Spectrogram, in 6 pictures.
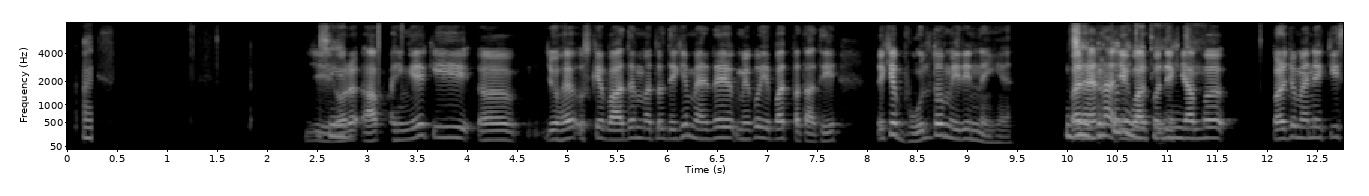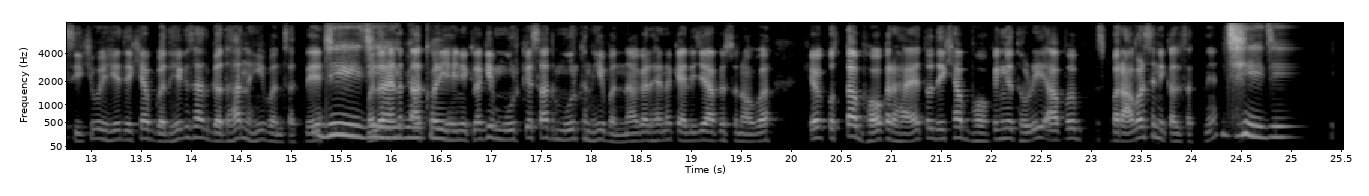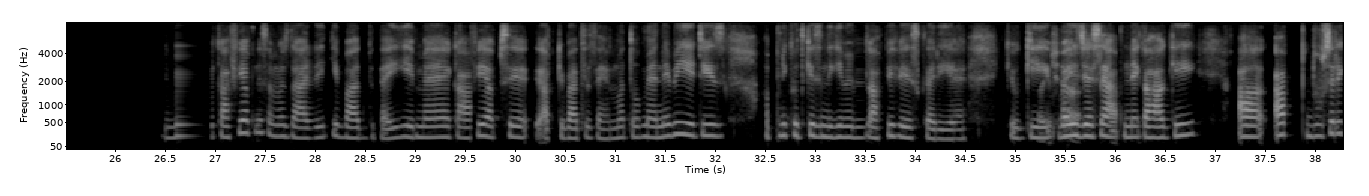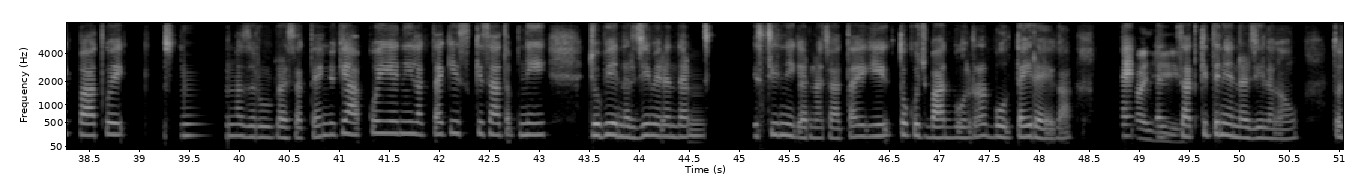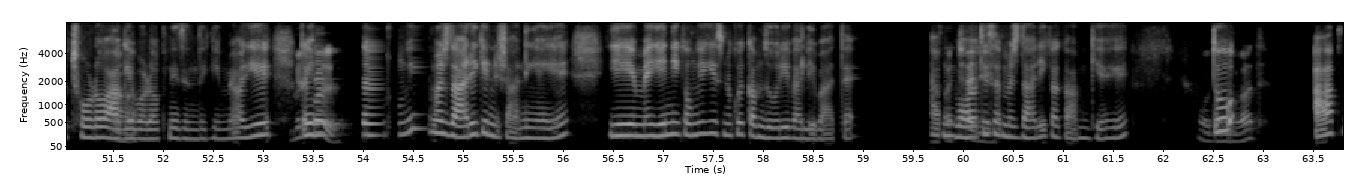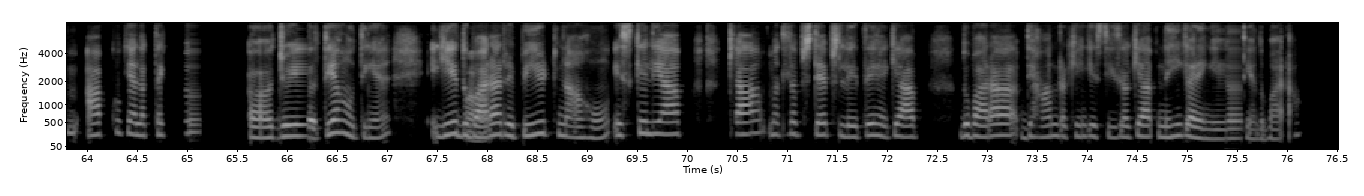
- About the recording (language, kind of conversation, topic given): Hindi, podcast, आपने अपनी गलतियों से क्या सीखा?
- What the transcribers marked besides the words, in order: static; distorted speech; tapping; other noise; laughing while speaking: "जी"; unintelligible speech; in English: "फेस"; in English: "एनर्जी"; in English: "वेस्ट"; in English: "एनर्जी"; unintelligible speech; in English: "रिपीट"; in English: "स्टेप्स"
